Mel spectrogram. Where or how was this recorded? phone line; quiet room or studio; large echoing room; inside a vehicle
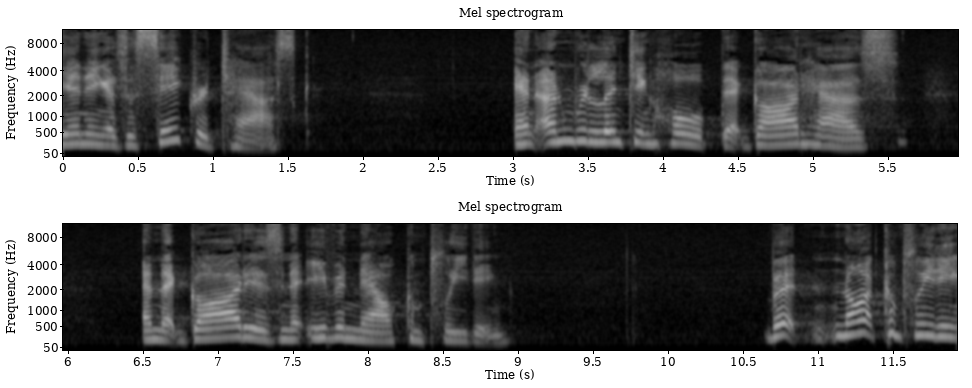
large echoing room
